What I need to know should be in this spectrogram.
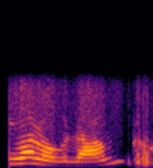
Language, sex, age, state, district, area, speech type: Assamese, male, 60+, Assam, Darrang, rural, conversation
